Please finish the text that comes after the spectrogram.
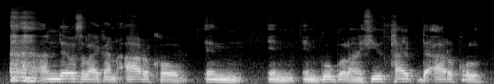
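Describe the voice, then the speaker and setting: A man, a community leader answering questions as a podcast guest in an unhurried, halting way. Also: medium pitch, fairly even intonation, dark tone, muffled recording. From Somalia, raised in Kenya. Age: 30s. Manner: unhurried, halting, with many uh fillers and restarts.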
